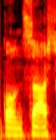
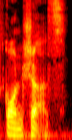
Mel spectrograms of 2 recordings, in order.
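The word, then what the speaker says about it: conscious: মানে বাংলা মানেটা খালি হুদায় এক ধারসে আপনারা উচ্চারণ করে যাচ্ছেন কনসাস কনসাস কনশাস come on guys গাজামুখী যে নৌবহরের অভিযাত্রা এটা একটি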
